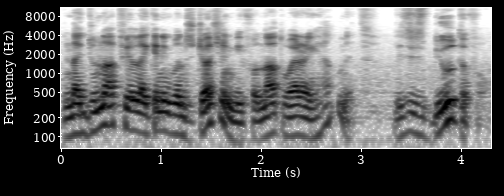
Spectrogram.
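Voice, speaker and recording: A man's voice: lowish voice, huge pitch swings, a little slow, a little hiss or hum. A man voicing a proud young princess with dramatic wonder in an improvised story. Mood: wonderstruck. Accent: put-on Spanish.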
